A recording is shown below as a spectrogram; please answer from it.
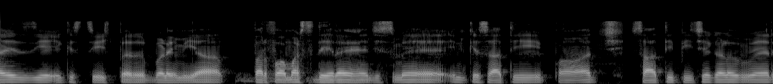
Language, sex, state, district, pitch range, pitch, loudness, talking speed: Hindi, male, Uttar Pradesh, Jyotiba Phule Nagar, 100-105 Hz, 105 Hz, -31 LUFS, 165 wpm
